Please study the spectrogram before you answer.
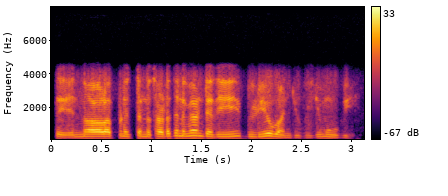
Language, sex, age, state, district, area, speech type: Punjabi, male, 30-45, Punjab, Barnala, rural, conversation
